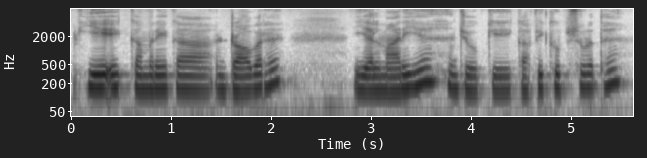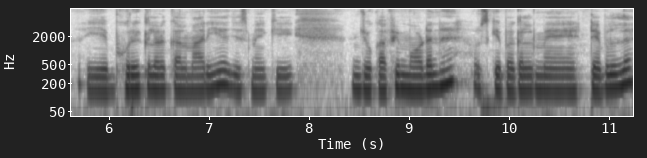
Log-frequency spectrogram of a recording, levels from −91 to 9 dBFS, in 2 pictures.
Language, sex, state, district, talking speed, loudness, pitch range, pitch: Hindi, male, Uttar Pradesh, Varanasi, 160 wpm, -16 LUFS, 145-160 Hz, 150 Hz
